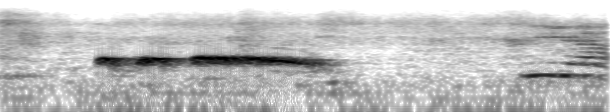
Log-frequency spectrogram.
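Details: Pair of spotted doves of the northern Vietnamese type, voice style called còi vang, kept at a bird garden in Ba Vì, Hanoi; a single mellow two-part coo phrase, with a faint low note near the end and light background hiss.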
